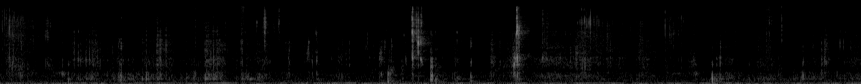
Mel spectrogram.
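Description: A person biting into and chewing a flaky puff-pastry chicken seekh pocket: quiet crunching of the pastry, with a few sharper crunches about four and five seconds in.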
